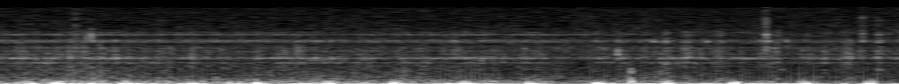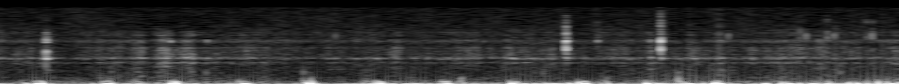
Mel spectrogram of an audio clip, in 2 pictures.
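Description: A bicycle's parts rattle and clatter over bumps.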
